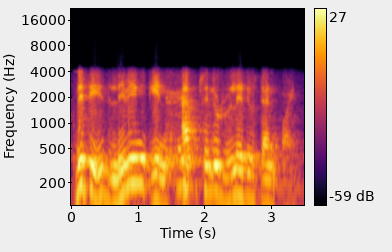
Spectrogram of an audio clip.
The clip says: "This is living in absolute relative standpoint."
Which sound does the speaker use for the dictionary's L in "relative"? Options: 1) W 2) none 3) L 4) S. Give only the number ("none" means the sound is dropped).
3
